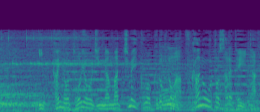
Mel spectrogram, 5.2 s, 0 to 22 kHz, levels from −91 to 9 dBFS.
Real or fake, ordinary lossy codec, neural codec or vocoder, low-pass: real; none; none; 7.2 kHz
